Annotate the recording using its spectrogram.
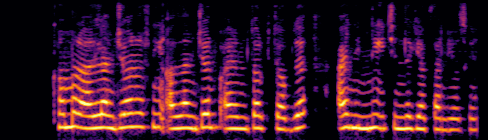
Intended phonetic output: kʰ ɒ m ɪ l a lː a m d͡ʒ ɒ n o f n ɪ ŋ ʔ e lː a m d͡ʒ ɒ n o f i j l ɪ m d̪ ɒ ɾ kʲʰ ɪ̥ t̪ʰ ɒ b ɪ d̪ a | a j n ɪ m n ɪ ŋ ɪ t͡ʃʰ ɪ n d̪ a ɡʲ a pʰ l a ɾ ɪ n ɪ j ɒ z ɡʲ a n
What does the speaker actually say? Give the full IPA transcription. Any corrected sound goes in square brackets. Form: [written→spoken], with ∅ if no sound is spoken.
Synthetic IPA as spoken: kʰ ɒ m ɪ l a lː a m d͡ʒ ɒ n o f n ɪ ŋ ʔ [e→a] lː a m d͡ʒ ɒ n o f [i→a] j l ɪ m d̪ ɒ ɾ kʲʰ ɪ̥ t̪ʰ ɒ b ɪ d̪ a | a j n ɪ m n ɪ ŋ ɪ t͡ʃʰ ɪ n d̪ a ɡʲ a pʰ l a ɾ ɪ n ɪ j ɒ z ɡʲ a n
